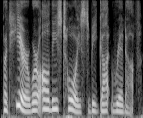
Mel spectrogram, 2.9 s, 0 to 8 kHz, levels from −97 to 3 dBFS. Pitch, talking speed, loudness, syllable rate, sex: 200 Hz, 230 wpm, -18 LUFS, 5.6 syllables/s, female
